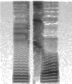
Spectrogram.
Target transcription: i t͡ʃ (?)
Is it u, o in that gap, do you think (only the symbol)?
o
